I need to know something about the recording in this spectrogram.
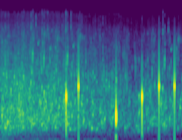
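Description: Keyboard keys click sharply as someone types.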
